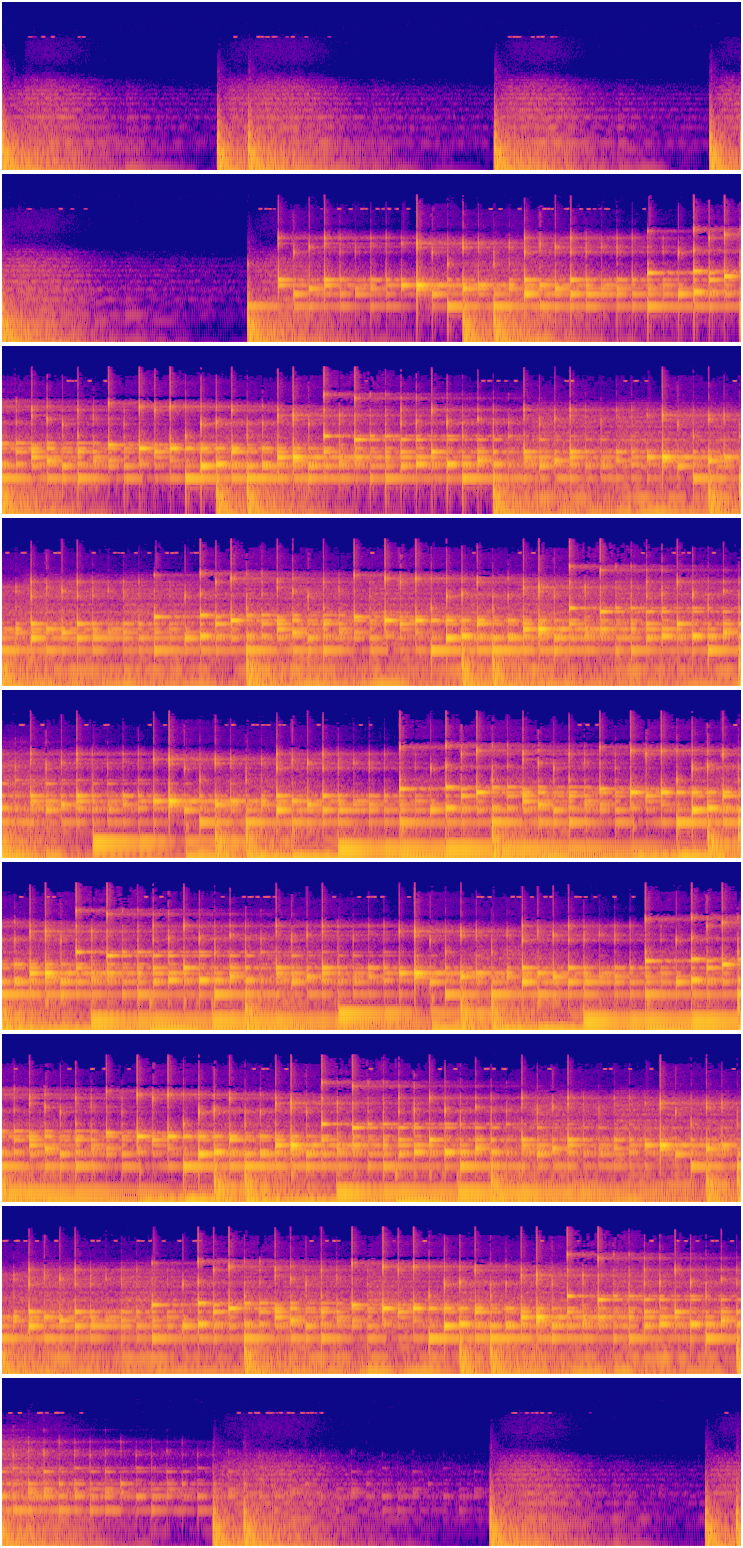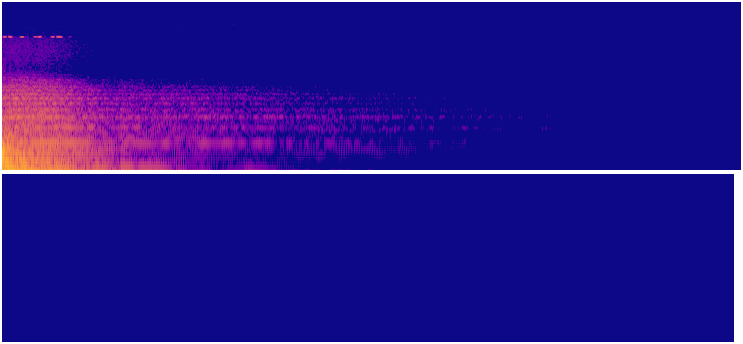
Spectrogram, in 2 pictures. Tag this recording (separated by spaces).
atmosphere atmospheric-music calm cinematic dark-music eerie-soundscapes haunting-melodies mellow music music-for-mystery-and-suspense music-for-redemption podcast soundscape synth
